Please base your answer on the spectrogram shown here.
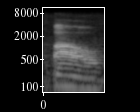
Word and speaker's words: Bao: I don't think it's pronounced Boo. I think it's actually Bao, like B-A-O. Bow.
